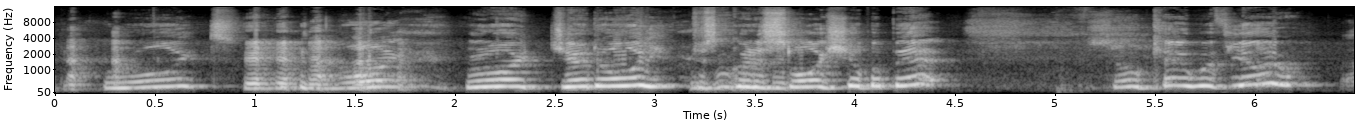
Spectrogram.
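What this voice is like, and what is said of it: Put-on Brummy accent. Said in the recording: “It's got a fucking Brummy accent.”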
